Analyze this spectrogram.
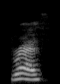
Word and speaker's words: breath: spelling of the words breath and breathe are so close it is very easy to get them confused try to remember that breath is pronounced with a short e sound and breathe is pronounced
